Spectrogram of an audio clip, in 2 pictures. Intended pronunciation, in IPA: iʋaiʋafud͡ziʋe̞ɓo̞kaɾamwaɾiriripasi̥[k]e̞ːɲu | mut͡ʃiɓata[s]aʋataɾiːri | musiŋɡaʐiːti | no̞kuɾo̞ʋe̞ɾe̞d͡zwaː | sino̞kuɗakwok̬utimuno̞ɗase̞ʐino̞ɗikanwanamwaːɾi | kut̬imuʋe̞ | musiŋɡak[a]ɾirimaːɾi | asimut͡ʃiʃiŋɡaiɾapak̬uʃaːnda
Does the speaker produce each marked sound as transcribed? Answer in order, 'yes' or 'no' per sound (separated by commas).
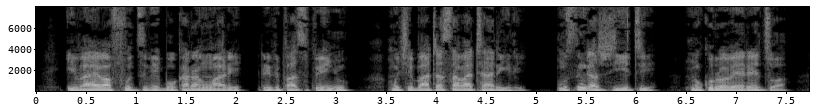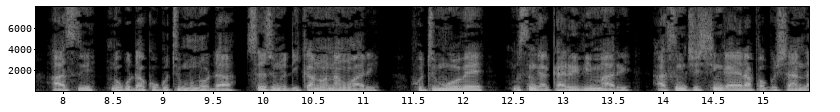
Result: no, yes, yes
